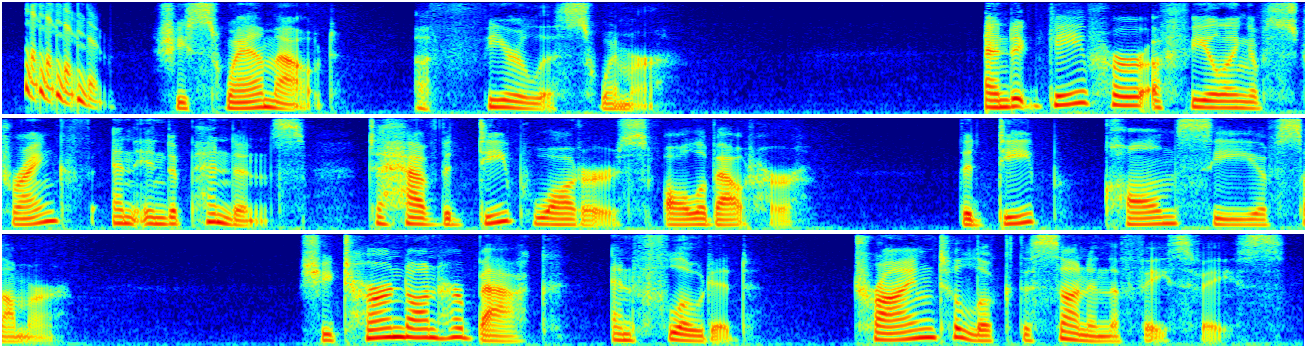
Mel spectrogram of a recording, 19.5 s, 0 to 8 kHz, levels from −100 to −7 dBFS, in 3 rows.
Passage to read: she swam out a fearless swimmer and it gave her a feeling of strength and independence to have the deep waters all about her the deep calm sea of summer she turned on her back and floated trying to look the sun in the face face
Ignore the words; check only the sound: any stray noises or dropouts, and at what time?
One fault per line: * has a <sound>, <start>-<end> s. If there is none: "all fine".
* has a chirp, 0.1-0.6 s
